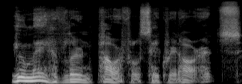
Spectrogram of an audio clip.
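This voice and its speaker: A man's growling, put-on character voice at medium pitch, with very wide pitch swings, a moderate pace and a dry, close sound with no echo. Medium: read story.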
